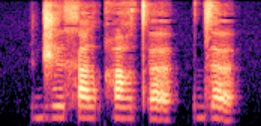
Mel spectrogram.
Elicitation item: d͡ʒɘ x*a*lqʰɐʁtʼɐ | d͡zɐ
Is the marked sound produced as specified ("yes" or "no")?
yes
